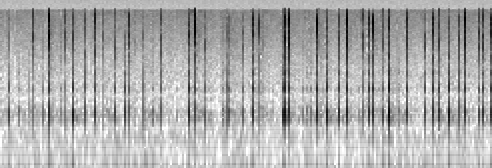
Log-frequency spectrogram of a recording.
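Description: Long nails tap and scratch the printed cardboard cover of a spiral-bound planner. It makes a quick, uneven run of soft, dry clicks with a faint hollow tone, over a low, steady background rumble.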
